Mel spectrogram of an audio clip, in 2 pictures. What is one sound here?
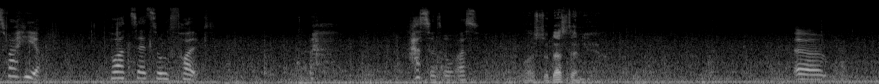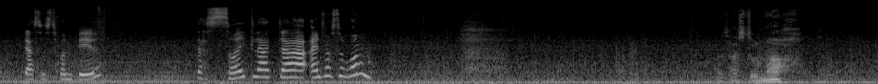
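A young woman talks calmly into a nearby microphone.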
